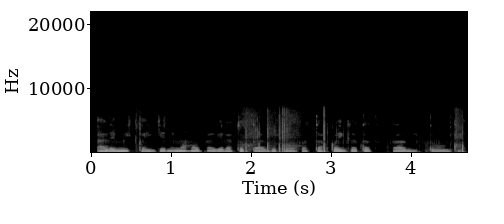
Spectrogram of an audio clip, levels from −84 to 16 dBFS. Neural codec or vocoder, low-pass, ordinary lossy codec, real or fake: none; 7.2 kHz; Opus, 32 kbps; real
